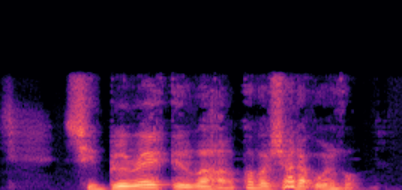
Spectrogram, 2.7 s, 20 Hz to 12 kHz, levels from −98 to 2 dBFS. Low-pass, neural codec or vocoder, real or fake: 7.2 kHz; codec, 16 kHz, 0.5 kbps, FunCodec, trained on LibriTTS, 25 frames a second; fake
